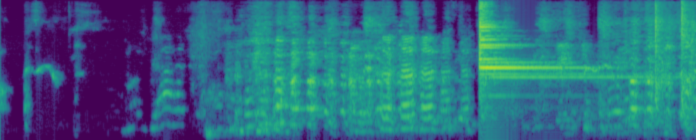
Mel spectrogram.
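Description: A bell is struck once at the City Club of Cleveland, loud, its bright tone ringing and slowly fading over a room full of chatter and laughter.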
